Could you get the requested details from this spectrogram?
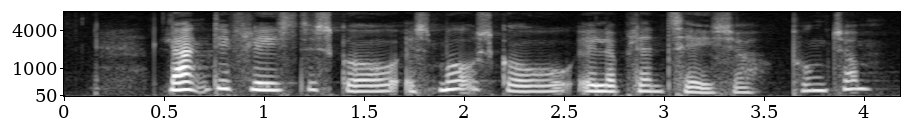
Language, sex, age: Danish, female, 39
